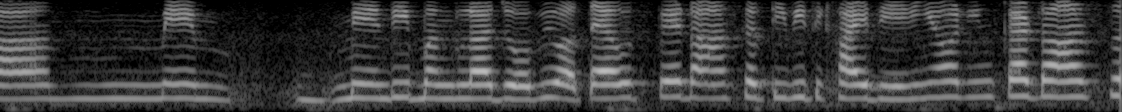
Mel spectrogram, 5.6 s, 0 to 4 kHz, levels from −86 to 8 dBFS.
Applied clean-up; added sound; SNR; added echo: none; none; none; none.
